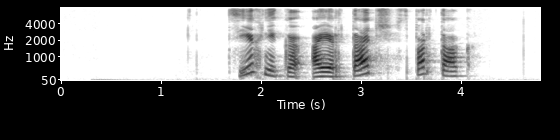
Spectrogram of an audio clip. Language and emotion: Russian, positive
